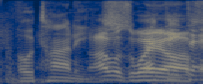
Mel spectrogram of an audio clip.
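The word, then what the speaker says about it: Ohtani: do you say his name Shai Otani Shai hotani Otani Otani I was way off the H of Silent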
